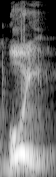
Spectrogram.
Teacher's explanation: o O é muito mais forte que o I. Você pronuncia com muito mais força o O do que o I. Certo? Por isso que ele decresce. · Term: ditongo decrescente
